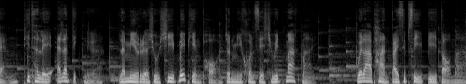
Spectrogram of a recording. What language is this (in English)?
Thai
